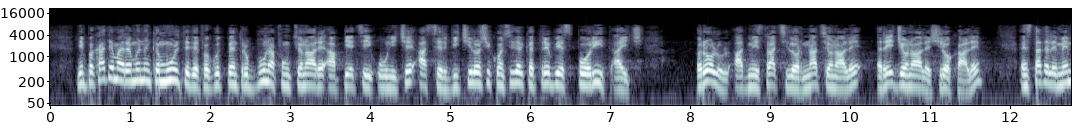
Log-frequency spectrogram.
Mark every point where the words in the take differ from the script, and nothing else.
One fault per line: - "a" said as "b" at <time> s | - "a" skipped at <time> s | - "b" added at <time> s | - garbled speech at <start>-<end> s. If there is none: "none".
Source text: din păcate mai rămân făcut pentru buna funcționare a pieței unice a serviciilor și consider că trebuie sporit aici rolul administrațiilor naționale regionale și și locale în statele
- "încă multe de" added at 1.2 s
- "și" skipped at 11.2 s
